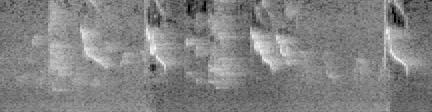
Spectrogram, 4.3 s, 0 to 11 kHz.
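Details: Female Javan white-eye (buxtoni) calling on 3/8/21 as bait to make males sing: high, quick downward-sweeping chirps in four short bursts with light hiss between them.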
